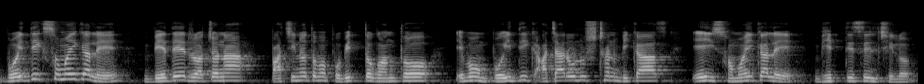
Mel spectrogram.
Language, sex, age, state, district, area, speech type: Bengali, male, 45-60, West Bengal, Nadia, rural, spontaneous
